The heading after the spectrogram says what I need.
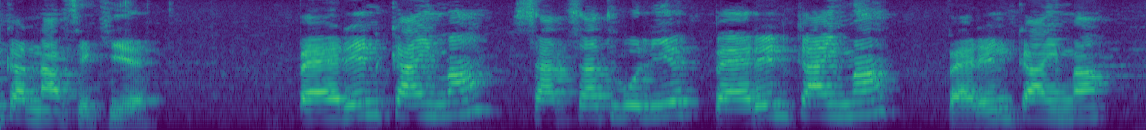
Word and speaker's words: parenchyma: पढ़ना पहले सीखिए, प्रोनाउंसिएशन करना सीखिए। पैरेन्काइमा, साथ साथ बोलिए पैरेन्काइमा, पैरेन्काइमा, फिर बोलिए कोलेनकाइमा, कोलेनकाइमा, फिर बोलिए स्क्लेरेनकाइमा, स्क्लेरेनकाइमा, स्क्लेरेनकाइमा, समझ गए।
